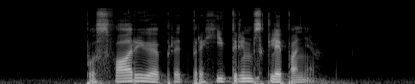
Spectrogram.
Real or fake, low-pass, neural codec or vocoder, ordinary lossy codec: real; 14.4 kHz; none; none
